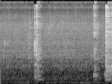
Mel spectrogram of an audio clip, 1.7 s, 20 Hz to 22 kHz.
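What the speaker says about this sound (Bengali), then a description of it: "প্রায় 10 মিনিট হলো আমি এইভাবে হাই ফ্লেমে কষিয়ে নিয়েছি।" Spicy chicken kosha frying on high flame, a soft steady sizzle broken by a few short bursts of spoon stirring against the pan, close and quiet.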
